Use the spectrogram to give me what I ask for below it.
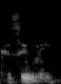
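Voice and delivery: Kuthumi softly, with TH as in thin; guessed pronunciation. Shown as a demonstration. Host repeating the spelled-out name, Kuthumi quietly as koo-THOO-mee. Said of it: "I would imagine that's how it's pronounced".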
